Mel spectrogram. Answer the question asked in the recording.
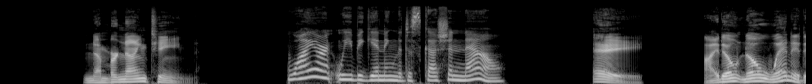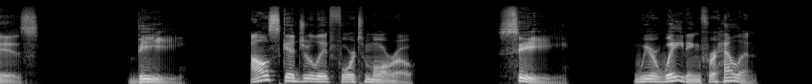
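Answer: C: We're waiting for Helen.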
